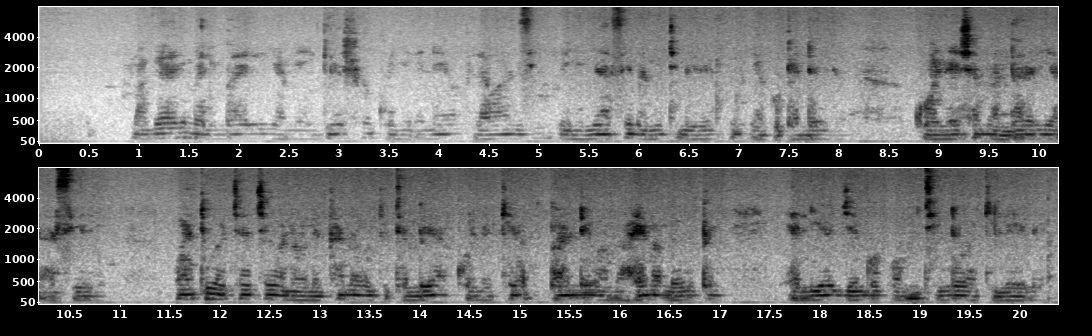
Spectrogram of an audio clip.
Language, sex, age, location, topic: Swahili, male, 18-24, Nakuru, finance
